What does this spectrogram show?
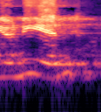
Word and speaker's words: union: A union, not an union, because university and union are pronounced with a Y, the consonant sound.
